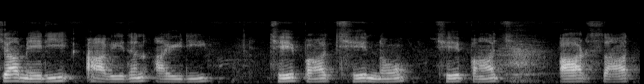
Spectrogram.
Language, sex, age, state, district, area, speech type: Hindi, male, 60+, Uttar Pradesh, Sitapur, rural, read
